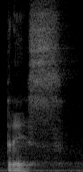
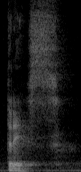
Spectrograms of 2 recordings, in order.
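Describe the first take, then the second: The two takes are said the same way.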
